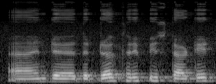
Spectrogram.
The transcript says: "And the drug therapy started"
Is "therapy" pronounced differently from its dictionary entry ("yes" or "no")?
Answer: yes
